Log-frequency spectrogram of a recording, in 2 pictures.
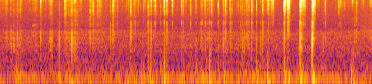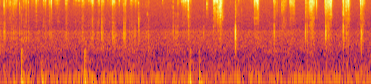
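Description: A single small solid ice cube is held between the fingers and scratched and tapped with long fingernails. Quick, bright clicks and soft scratching come in irregular bursts, with the loudest taps near the middle, over a quiet, steady low hum.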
